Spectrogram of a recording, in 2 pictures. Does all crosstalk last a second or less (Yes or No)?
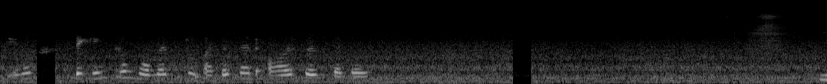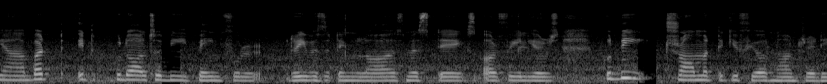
Yes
